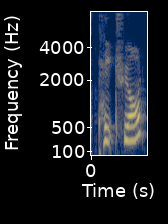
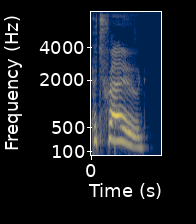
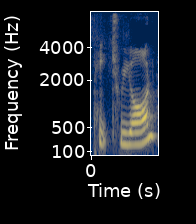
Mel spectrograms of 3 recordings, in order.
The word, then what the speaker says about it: Patreon: And I couldn't pronounce Patreon. And I was calling it Patron. Come and support me via Patron.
